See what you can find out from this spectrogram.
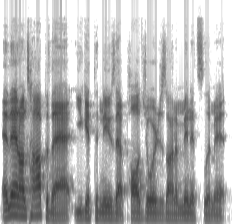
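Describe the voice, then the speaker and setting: A man's voice: on the low side, expressive, quick pace, a bit bright. A congested man with a nasal sound, giving rambling, frustrated sports fantasy analysis. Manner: rambling, frustrated, filler-heavy. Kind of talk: casual analysis chat.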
